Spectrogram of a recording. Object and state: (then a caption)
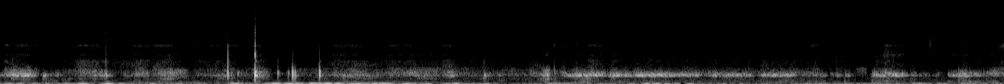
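Fingertips and nails scratching metal microphone capsules. Fingertips and long nails gently scratch and touch the exposed metal microphone capsules of a Tascam handheld recorder, with no cover on. Close, continuous scratchy rustling sits around a steady mid-low tone near 420 Hz. A few sharper clicks and taps stand out around the 2.5 to 3 second mark.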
